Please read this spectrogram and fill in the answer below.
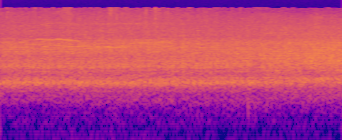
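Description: Large football stadium crowd cheering, a steady wash of noise that holds at one level throughout.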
